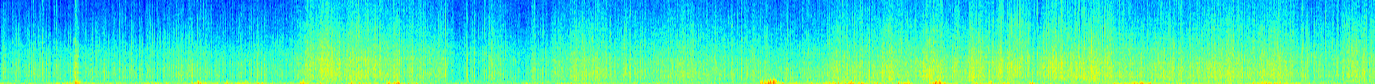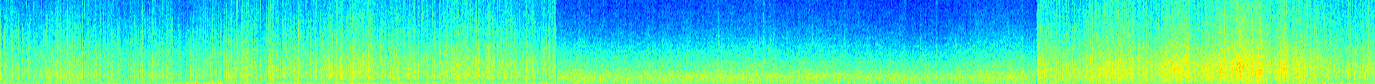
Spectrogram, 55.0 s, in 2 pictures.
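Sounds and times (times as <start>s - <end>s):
heavy rain falling: 0.0s - 55.0s
low thumps: 1.4s - 1.9s.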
